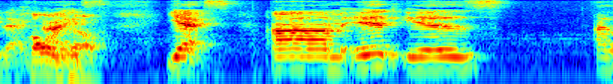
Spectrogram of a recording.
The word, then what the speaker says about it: Hallertau: Hallertau.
